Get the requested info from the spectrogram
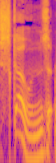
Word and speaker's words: scone: Tina, who's ironing and listening in sunny Lincoln, said, regarding scone, in our house, it is scones rhyming with bones. Until it's eaten, then it's scone.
